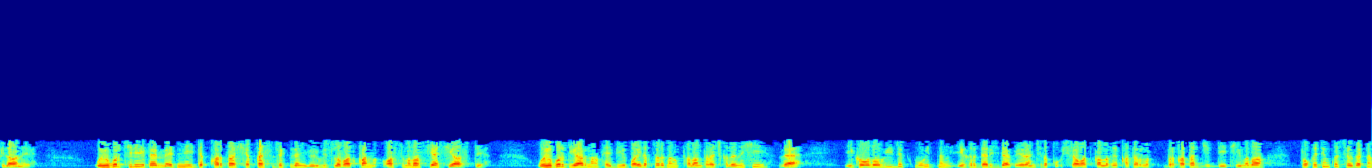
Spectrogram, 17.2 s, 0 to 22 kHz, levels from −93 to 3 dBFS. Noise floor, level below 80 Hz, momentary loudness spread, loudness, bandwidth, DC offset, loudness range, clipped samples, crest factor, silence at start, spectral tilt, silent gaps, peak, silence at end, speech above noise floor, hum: -57 dBFS; -60 dBFS; 12 LU; -22 LUFS; 3.9 kHz; under 0.1%; 4 LU; under 0.1%; 18 dB; 0 s; -10 dB/octave; none; -4 dBFS; 0 s; 35 dB; none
